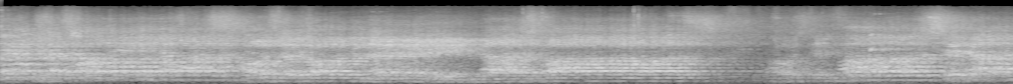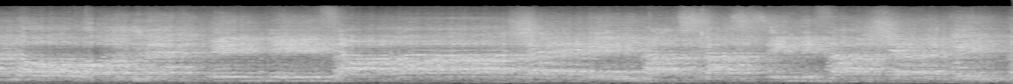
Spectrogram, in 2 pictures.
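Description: Choir singing a cappella under a conductor, holding sustained chords in phrases, with a brief break between phrases about five and a half seconds in.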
